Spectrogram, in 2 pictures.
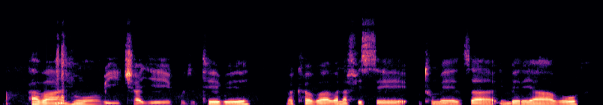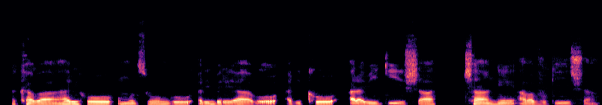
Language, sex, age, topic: Rundi, male, 18-24, education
